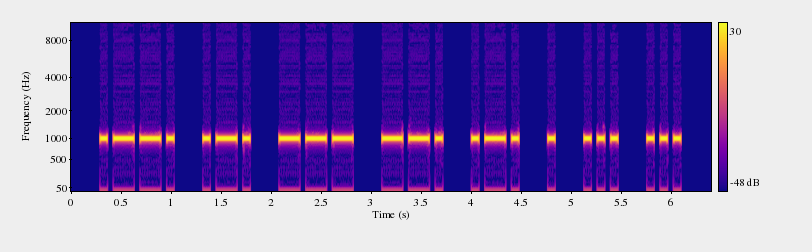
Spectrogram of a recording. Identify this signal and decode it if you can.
Morse code, heard as a keyed tone, about 18 wpm, spaced as for 15 wpm, 1000 Hz. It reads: PROGRESS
